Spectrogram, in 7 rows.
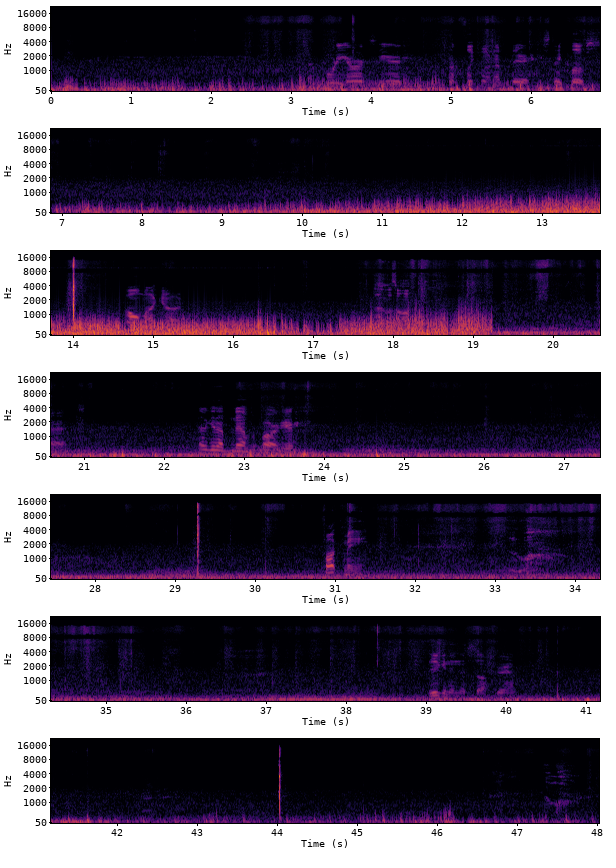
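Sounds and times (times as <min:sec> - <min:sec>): wind rumbling on microphone: 0:00.0 - 0:48.0
golf club striking ball: 0:13.9 - 0:14.3, 0:29.2 - 0:29.6.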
